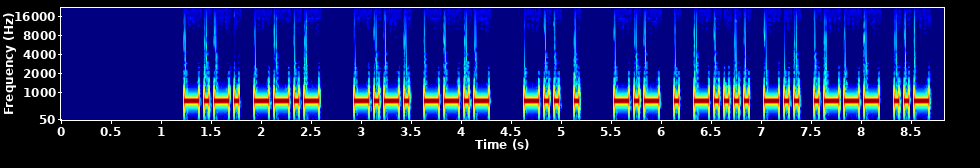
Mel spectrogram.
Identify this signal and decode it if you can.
Morse code, heard as a keyed tone, about 25 wpm, 700 Hz. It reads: CQ CQ DE KE6DJU
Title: Speed-Racing Common QSO Phrases Encore - 20wpm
